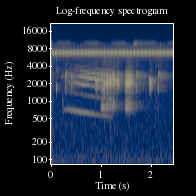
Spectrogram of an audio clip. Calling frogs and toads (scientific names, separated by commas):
Physalaemus albonotatus, Leptodactylus podicipinus, Boana raniceps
